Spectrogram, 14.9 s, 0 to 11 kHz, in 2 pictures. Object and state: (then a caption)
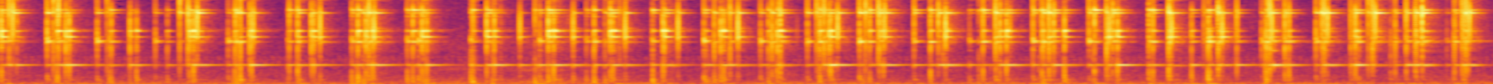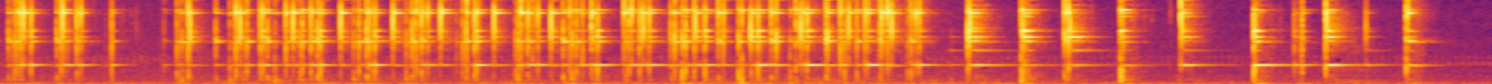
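Glass beer mug tapped with fingernails. Long matte fingernails on both hands tap the sides of an empty, upright, dimpled glass beer mug in close-up. The result is a rapid, uneven stream of bright, tinkling clinks with a short ring, including a faint steady tone near 2.6 kHz. The tapping pauses briefly around the eight-second mark and ends with a few louder, more spaced-out taps.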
